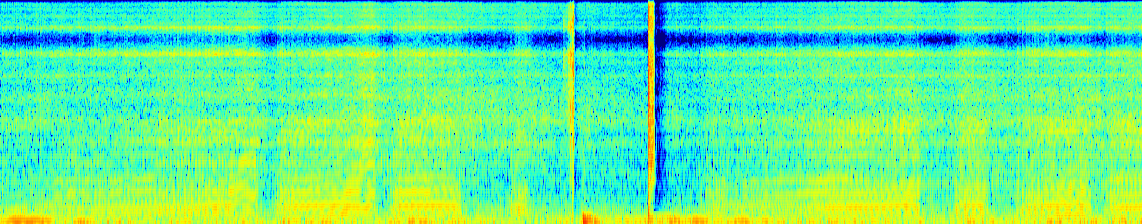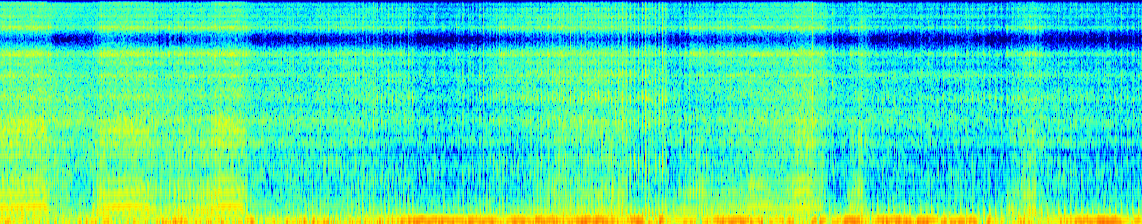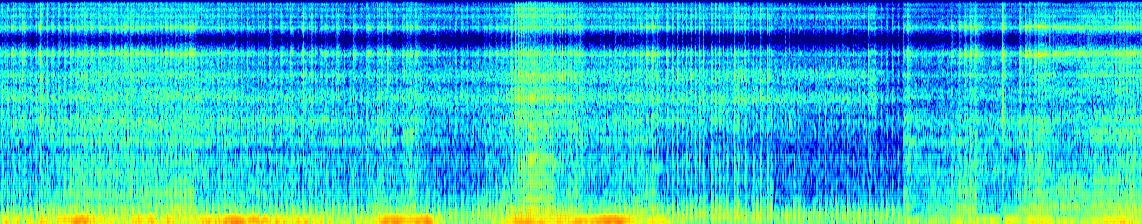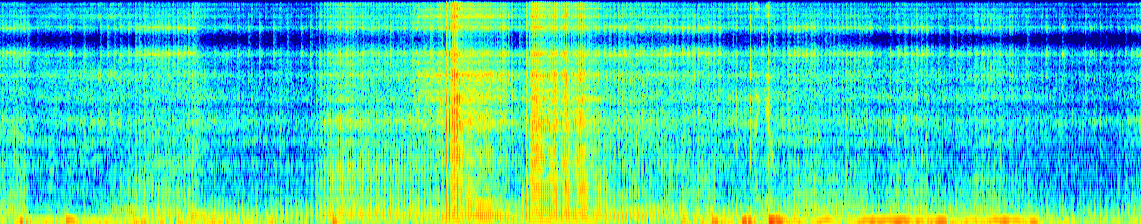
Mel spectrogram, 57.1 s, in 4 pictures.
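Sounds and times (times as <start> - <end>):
dirt bike engine revving: 0.0 - 57.0
heavy low rumble: 7.2 - 9.4.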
